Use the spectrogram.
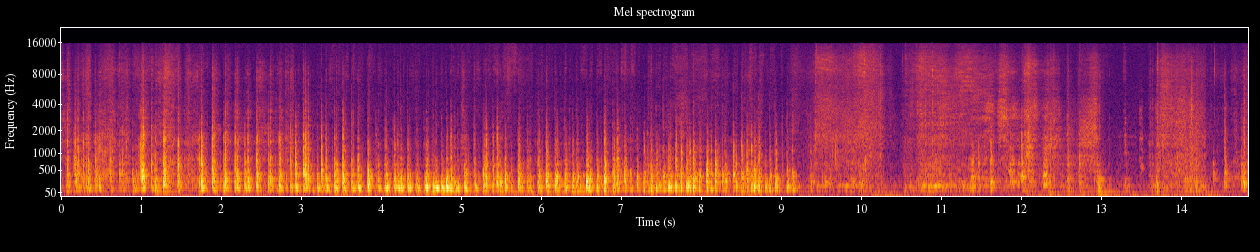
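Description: Fingertips tap rapidly and unevenly on the lid of a large, hollow white printed cardboard hair dryer box that seems empty or lightly packed, making dull, low, hollow thuds with almost no ring. After about nine seconds the tapping gives way to quieter, steadier scratching and rustling as the box is tilted to show its side.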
